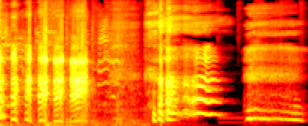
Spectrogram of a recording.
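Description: A man laughing in quick rhythmic bursts, then a falling, drawn-out vocal sound and a held note near the end.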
